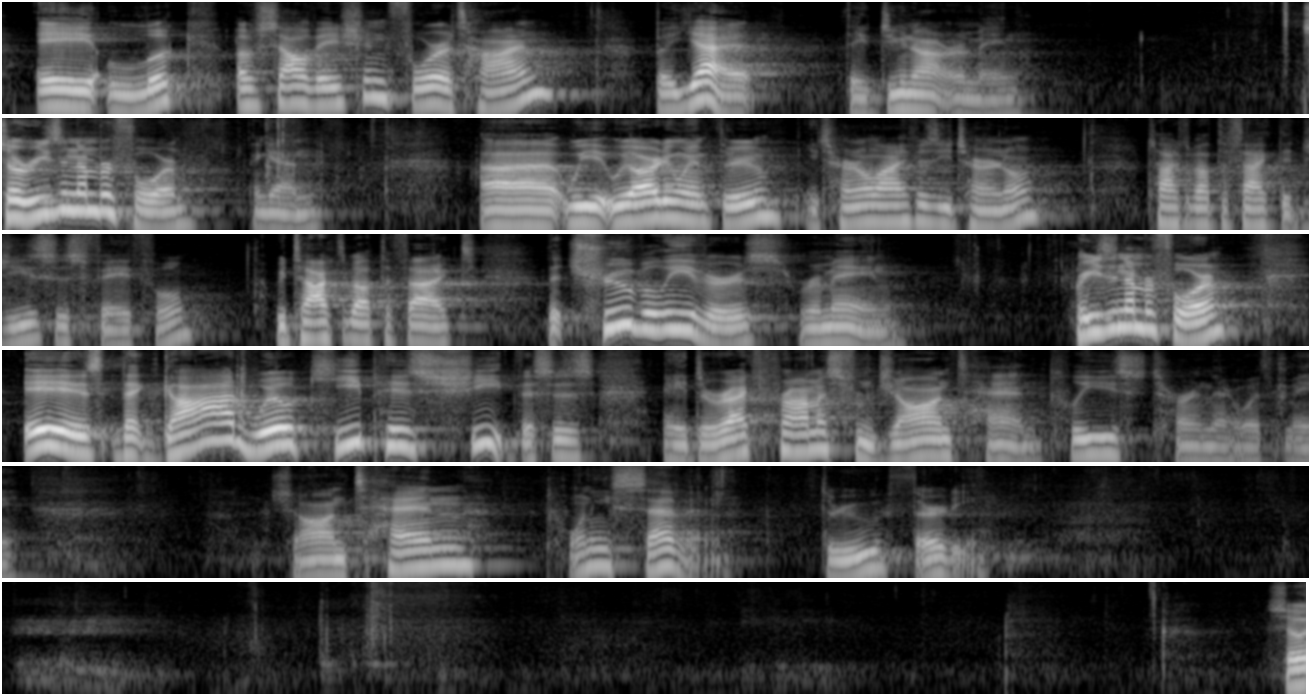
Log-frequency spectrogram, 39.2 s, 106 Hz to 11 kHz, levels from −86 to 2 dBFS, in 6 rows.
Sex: male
